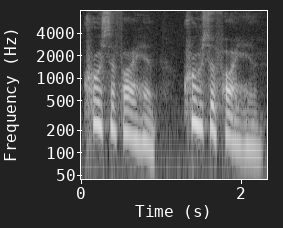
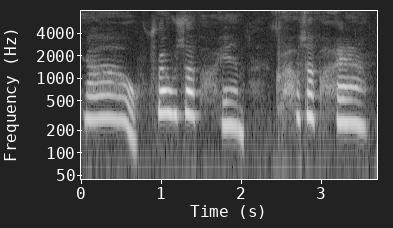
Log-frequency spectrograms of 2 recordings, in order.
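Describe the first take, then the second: First: A lightly raised mob chant; crowd screaming. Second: Very high, slow, full-throat scream; screaming mob. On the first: Crowd screams at Pilate, lightly raised chant. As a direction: call for his death, pitched up. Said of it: "they screamed out and over and over again". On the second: Mob overpowers Pilate, very high slow screaming. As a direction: scream it at the top of your lungs. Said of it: "screamed out at the top of their lungs". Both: A narrator's reading.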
